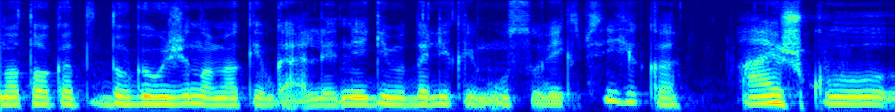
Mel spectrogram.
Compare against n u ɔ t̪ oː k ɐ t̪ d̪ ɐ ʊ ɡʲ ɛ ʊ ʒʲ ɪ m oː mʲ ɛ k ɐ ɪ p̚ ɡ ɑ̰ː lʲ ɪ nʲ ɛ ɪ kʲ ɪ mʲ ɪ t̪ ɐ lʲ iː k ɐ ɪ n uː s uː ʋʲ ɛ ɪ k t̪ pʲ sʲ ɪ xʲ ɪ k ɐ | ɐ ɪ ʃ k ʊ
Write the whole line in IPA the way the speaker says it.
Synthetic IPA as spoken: n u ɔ t̪ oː k ɐ t̪ d̪ ɐ ʊ ɡʲ ɛ ʊ ʒʲ ɪ n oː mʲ ɛ k ɐ ɪ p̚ ɡ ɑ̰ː lʲ ɪ nʲ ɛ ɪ ɡʲ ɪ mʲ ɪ d̪ ɐ lʲ iː k ɐ ɪ m uː s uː ʋʲ ɛ ɪ k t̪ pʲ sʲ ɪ xʲ ɪ k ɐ | ɐ ɪ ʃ k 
